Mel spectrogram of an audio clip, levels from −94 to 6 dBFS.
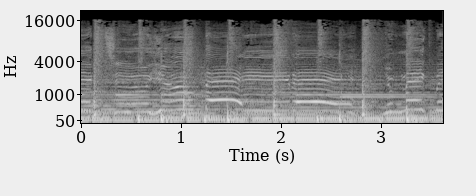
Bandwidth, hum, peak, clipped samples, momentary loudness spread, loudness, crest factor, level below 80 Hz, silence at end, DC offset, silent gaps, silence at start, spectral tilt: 17 kHz; none; 0 dBFS; under 0.1%; 4 LU; -15 LUFS; 14 dB; -20 dBFS; 0 s; under 0.1%; none; 0 s; -5.5 dB/octave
